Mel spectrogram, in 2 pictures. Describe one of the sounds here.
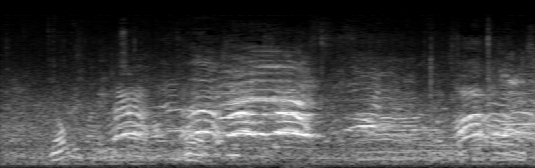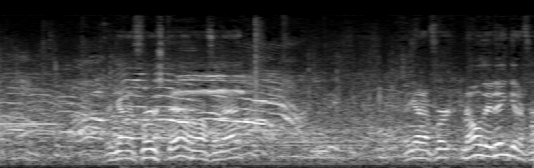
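A crowd cheers and shouts loudly, rising in excitement.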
